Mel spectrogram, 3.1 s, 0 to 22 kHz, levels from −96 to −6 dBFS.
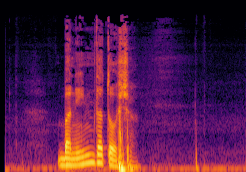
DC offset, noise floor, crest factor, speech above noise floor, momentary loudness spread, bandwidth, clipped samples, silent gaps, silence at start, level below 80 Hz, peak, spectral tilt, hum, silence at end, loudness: under 0.1%; -44 dBFS; 20 dB; 28 dB; 24 LU; 16 kHz; under 0.1%; none; 0.05 s; -28 dBFS; 0 dBFS; -5.5 dB/octave; none; 0.3 s; -17 LUFS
